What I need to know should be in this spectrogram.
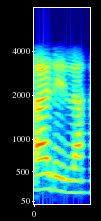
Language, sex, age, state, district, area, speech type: Kannada, female, 18-30, Karnataka, Uttara Kannada, rural, conversation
